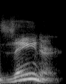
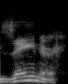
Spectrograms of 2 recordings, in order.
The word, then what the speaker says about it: Zener: the guy that developed the zener diode but he pronounced his name zainer so so my professor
